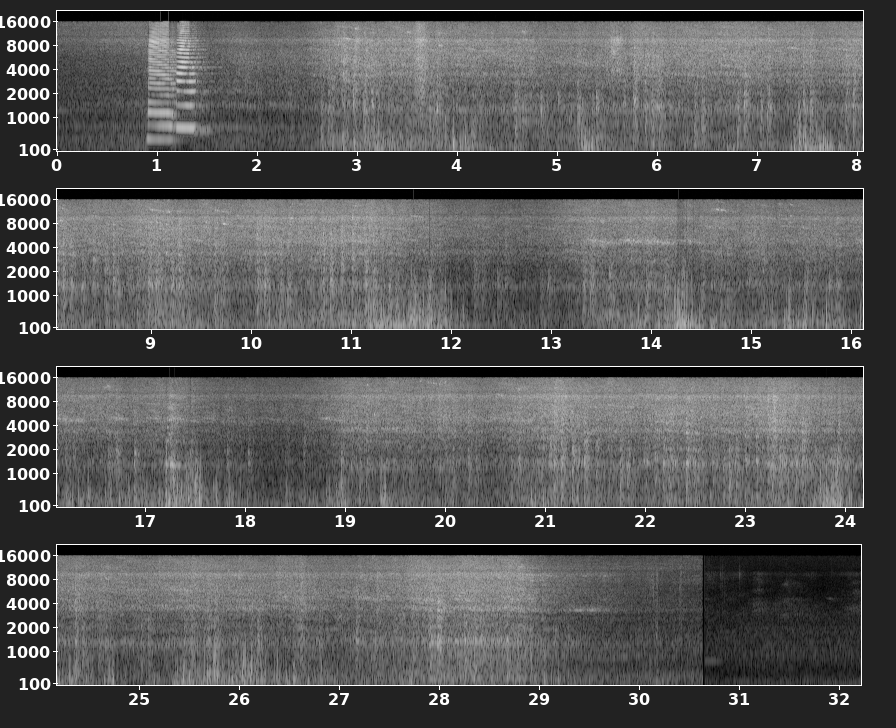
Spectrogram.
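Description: A short horn blast from an approaching electric locomotive about a second in, then a long container freight train passing close by, with repeated knocks of wheels over the rail joints, until the last wagon has gone near the end.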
